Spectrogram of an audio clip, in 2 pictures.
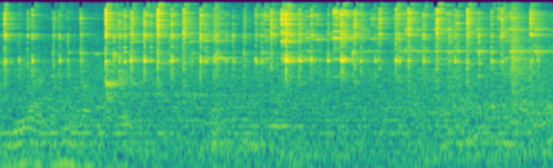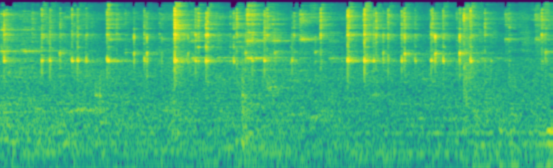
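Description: Small metal and glass clinks from stirring a hot acetanilide solution in laboratory glassware over a burner, a steady run of light taps and scrapes that continues throughout.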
